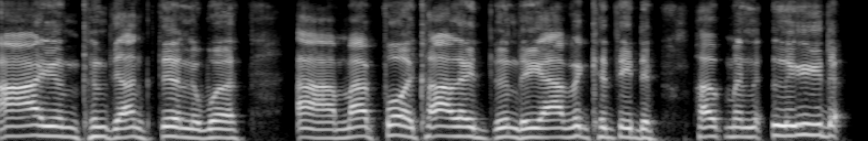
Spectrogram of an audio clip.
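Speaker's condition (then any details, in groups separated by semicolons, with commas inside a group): Cerebral palsy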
